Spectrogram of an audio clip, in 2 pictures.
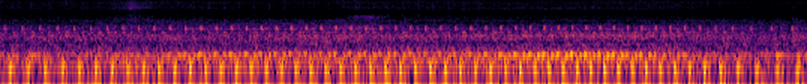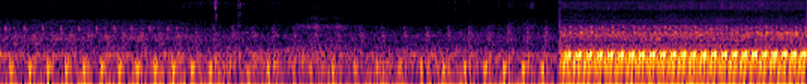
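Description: Small vehicle engine running steadily under way, with a rapid throbbing beat; it gets louder about seven seconds in.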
